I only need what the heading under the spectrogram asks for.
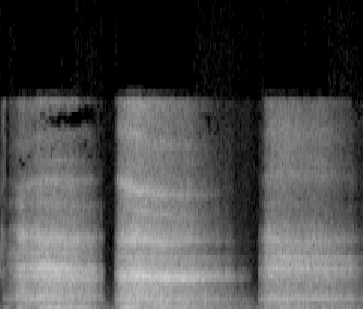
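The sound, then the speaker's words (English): Heavy breathing of an astronaut inside a spacesuit helmet on the moon, in three long breaths, each a broad airy rush with brief gaps between. No talking. “But otherwise, they would hear breathing.”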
